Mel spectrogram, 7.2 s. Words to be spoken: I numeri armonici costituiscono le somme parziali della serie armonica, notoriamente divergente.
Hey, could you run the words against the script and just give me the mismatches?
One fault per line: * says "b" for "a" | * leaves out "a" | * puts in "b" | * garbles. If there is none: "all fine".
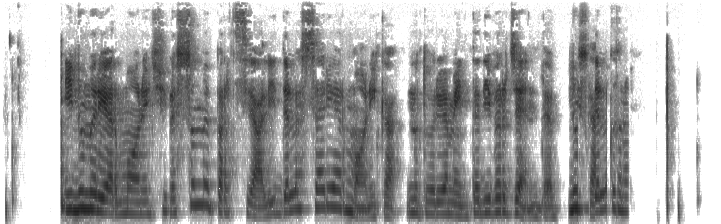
* leaves out "costituiscono"
* garbles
